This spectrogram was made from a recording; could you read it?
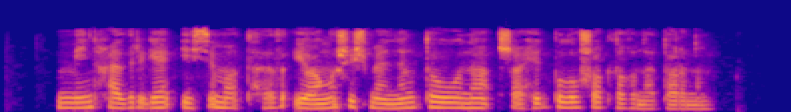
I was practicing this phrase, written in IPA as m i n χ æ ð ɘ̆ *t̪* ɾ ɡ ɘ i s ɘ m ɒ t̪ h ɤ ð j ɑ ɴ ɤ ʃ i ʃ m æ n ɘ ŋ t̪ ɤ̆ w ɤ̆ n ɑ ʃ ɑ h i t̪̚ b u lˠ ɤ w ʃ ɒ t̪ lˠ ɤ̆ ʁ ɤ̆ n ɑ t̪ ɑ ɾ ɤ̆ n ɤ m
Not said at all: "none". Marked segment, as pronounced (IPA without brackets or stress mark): none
